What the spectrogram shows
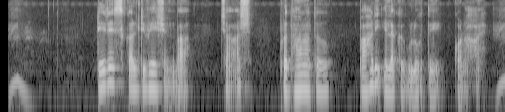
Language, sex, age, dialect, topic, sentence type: Bengali, male, 18-24, Standard Colloquial, agriculture, statement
